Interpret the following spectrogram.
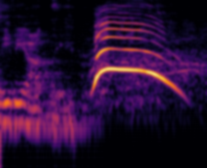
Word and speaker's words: Yvie Oddly: buying random tickets although if you've ever been curious on how to pronounce it pay attention to the whole two TV shows that set it for a whole season yes they did however my name is Eevee odley that is my brand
